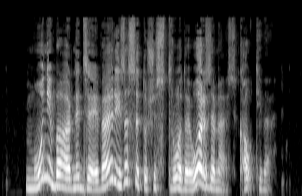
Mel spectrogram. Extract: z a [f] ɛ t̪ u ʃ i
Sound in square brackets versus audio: incorrect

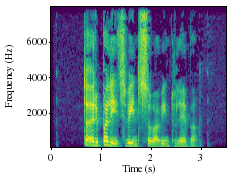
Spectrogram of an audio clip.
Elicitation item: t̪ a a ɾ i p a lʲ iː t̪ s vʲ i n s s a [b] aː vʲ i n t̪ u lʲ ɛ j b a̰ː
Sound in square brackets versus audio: incorrect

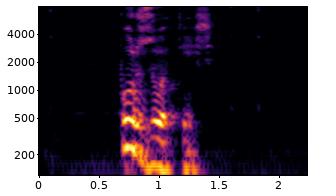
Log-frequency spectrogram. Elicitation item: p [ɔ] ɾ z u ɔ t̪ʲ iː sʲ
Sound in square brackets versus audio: incorrect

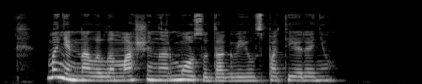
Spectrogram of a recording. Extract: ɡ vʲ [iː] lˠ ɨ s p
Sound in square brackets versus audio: correct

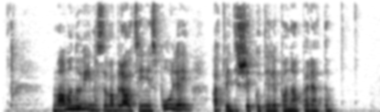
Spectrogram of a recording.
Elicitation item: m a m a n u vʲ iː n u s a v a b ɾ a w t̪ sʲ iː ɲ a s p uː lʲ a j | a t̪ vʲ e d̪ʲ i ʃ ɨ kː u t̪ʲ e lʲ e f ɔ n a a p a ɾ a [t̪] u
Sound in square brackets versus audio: correct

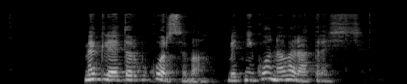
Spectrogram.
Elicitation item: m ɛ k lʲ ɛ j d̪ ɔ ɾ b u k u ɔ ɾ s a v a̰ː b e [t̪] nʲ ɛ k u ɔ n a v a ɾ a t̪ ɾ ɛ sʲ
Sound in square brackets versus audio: correct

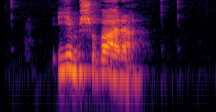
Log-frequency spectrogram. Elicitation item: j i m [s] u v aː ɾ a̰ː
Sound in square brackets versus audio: incorrect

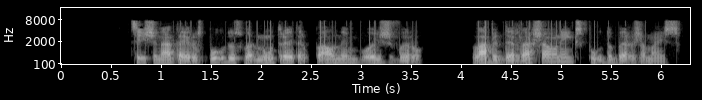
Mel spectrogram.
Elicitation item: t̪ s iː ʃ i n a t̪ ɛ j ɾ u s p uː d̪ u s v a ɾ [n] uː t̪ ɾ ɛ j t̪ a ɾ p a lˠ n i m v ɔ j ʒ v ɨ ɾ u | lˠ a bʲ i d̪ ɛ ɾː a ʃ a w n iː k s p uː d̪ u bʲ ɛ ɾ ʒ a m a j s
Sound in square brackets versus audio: correct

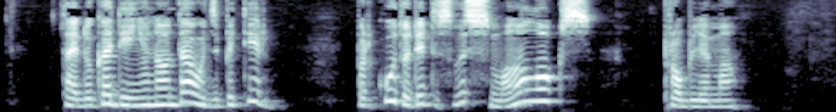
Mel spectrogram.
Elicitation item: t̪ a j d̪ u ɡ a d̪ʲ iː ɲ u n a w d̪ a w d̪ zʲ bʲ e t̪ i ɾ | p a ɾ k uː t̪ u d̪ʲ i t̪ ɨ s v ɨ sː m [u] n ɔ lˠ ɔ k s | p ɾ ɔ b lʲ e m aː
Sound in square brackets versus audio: incorrect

